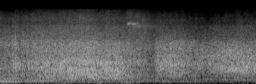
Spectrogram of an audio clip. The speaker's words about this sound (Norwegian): Og det er én bil som utmerker seg. Den røyklegger hele området og drar piruett på piruett. Mye hester. Firehjulstrekk gjør at han kan stå sånn jævlig fort og snu rundt og rundt. Han har mye krutt.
